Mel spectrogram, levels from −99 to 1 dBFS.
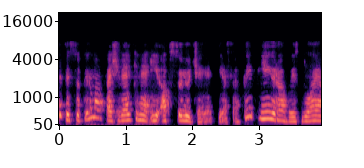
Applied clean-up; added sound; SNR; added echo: neural mask model Resemble Enhance denoiser.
